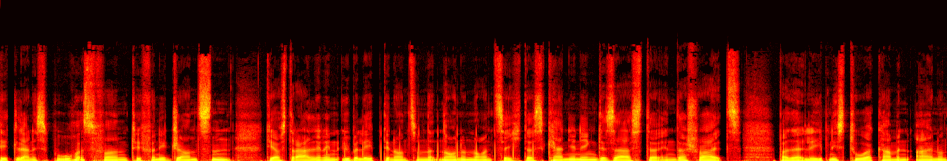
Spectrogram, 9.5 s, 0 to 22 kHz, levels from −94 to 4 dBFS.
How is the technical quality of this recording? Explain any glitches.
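A train of clicks runs from 3.27 s to 5.34 s, about ten clicks in all, arriving at a steady 5.33 per second. Each pulse has much the same shape, and they peak roughly 10 dB above the surrounding audio, so they stand out clearly as a regular ticking laid over the sound. The even spacing and repeated pulse shape point to an external injection, likely electrical interference from nearby equipment or a faulty connection or power supply.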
